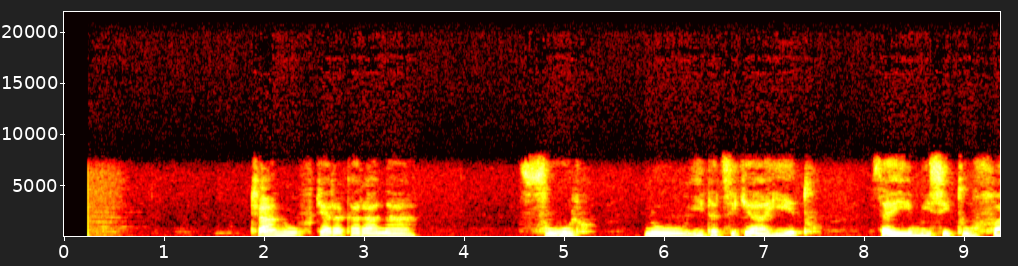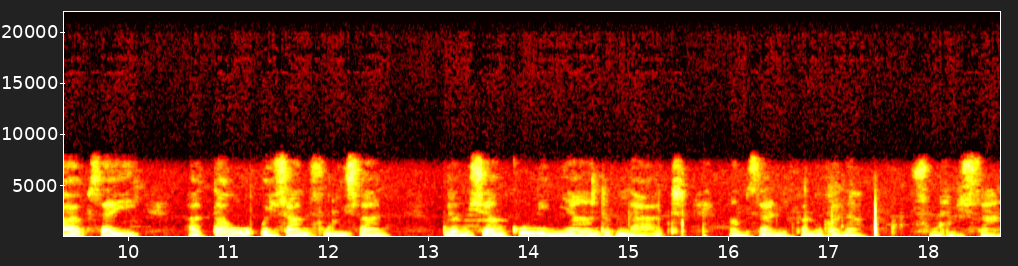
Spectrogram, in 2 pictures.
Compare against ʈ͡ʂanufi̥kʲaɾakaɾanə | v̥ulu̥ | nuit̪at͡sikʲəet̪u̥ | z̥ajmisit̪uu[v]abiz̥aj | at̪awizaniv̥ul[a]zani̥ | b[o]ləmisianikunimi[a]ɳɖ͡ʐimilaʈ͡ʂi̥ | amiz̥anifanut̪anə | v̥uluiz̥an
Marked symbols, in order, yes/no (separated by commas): yes, no, no, yes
